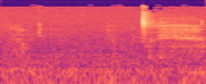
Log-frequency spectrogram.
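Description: A quiet pause with a low steady background hum and one sharp click about one and a half seconds in, with a fainter tick earlier.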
